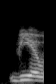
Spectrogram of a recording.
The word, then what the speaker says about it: Vija: It's pronounced VIA, but it's spelled V as in Victor, IJA. So VIja, you can just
